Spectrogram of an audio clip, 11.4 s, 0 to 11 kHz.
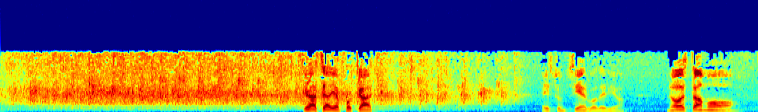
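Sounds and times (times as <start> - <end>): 
crowd applauding: 0.0 - 8.0
speech: 4.5 - 5.8, 8.1 - 11.2.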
